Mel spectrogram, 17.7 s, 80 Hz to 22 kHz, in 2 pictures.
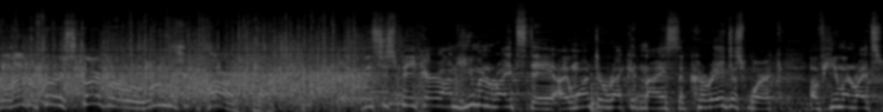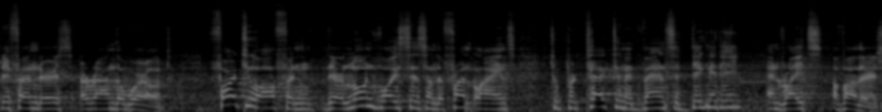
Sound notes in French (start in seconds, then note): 6.7 voix de l'interprète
